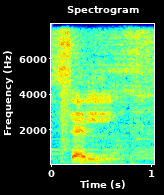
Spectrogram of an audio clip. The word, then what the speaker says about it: sel: Sal, sel, pronuncia desse jeitinho, sel.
